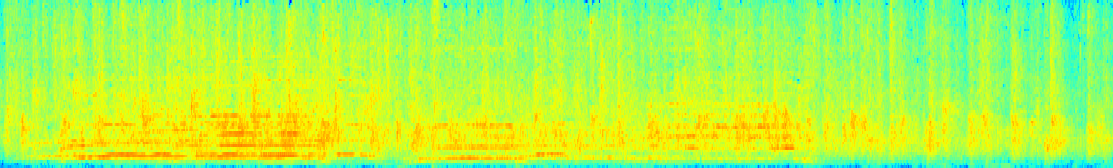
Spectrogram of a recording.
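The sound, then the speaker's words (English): Sustained audience applause at a club performance, a steady wash of clapping that swells early, holds, then thins slightly toward the end, with voices calling out over it. “So if we could have another round of applause for Amanda at Joe's Pub.”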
